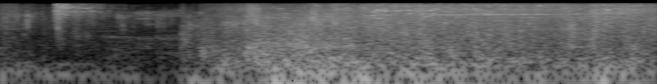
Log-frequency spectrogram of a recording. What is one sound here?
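Fiery spells burst and roar.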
